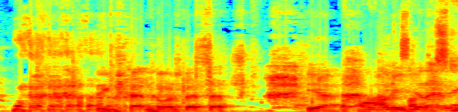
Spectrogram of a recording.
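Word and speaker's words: Al-Hijr: Pengucapan yang benar itu Alhijr.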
